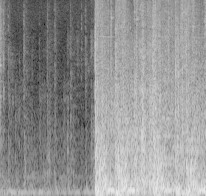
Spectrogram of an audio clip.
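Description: Heavy gunfire in PUBG Mobile bursts in abruptly after a quieter stretch, then holds as a loud, sustained volley of rapid shots to the end.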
